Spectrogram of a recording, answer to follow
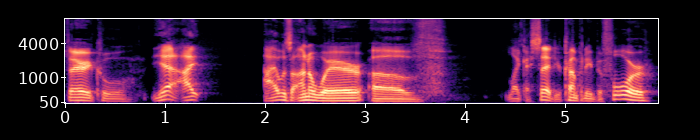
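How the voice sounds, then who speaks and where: Male podcast host, American, low-pitched but bright and forward, self-deprecating, close dry sound. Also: lively intonation, measured pace, no room sound. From Pittsburgh, United States. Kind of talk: casual podcast interview chat.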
